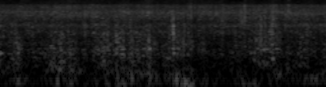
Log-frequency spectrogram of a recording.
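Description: Wind buffeting the microphone, a low rumble that comes and goes in gusts, strongest about halfway through.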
